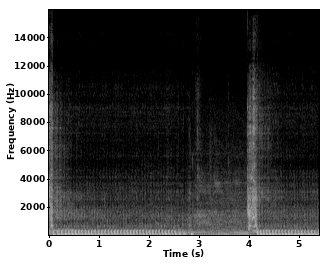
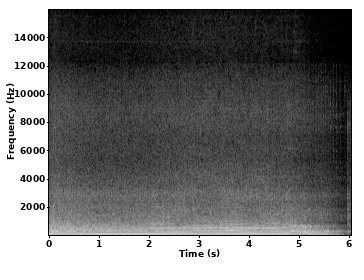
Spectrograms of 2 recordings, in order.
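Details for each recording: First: Cheap Amazon 250cc single-cylinder dirt bike after fitting an aftermarket carburetor fires straight up with a crisp pop, dips briefly, then picks up cleanly; starts and idles healthily. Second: Cheap Amazon 250cc dirt bike, stored five years, holds a steady high-rpm roar for five seconds then dies; throttle cable at carburetor top appears not seated, holding the quarter-turn throttle open and feeding extra fuel.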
